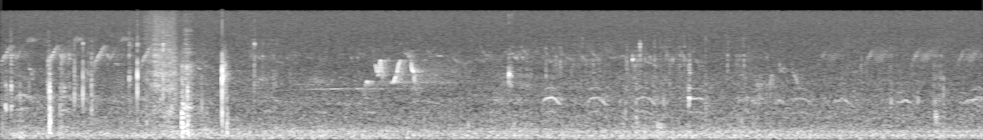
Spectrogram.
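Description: Outdoor background with birds calling: a short burst of high chirps about four seconds in, then a short call repeated about twice a second through the second half. A few light clicks sound in the first two seconds.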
